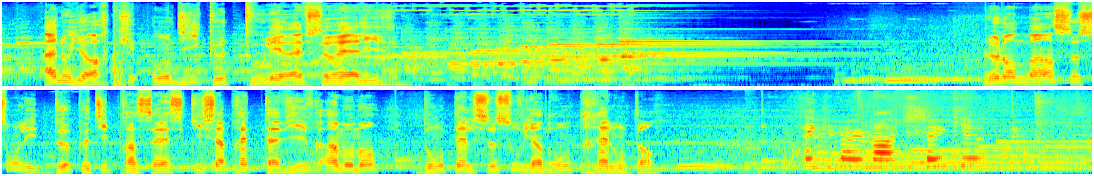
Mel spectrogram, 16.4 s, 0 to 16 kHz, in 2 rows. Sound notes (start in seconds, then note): 13.9 in English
